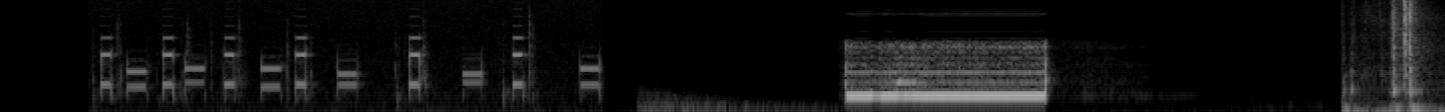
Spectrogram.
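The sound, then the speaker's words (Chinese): About eleven quick, crisp telephone keypad tones in an uneven rhythm, then a low rumble, a single sustained electronic ring tone lasting about a second, and a sharp click at the end, as someone dials a phone to call their brother. “我现在就给我哥打个电话，他一定知道怎么帮你维权。”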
